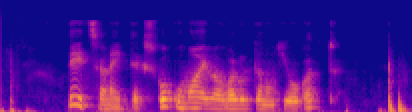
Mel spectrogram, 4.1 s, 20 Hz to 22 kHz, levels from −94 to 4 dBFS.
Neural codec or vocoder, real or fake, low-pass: codec, 24 kHz, 1.2 kbps, DualCodec; fake; 9.9 kHz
